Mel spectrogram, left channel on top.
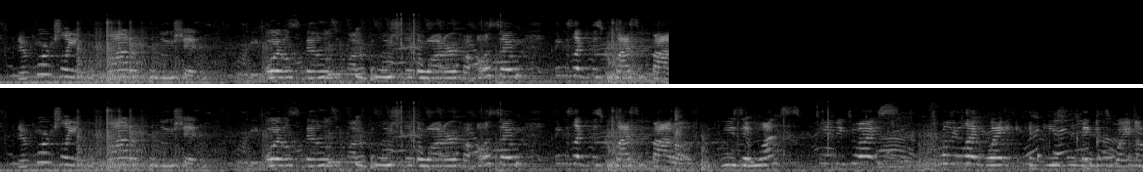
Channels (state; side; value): drops out; left; at 6.7 s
